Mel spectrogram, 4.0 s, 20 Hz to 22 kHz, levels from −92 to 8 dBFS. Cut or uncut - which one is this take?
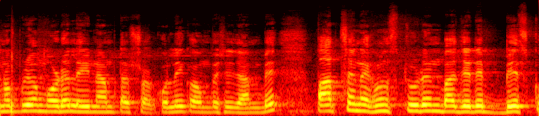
uncut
